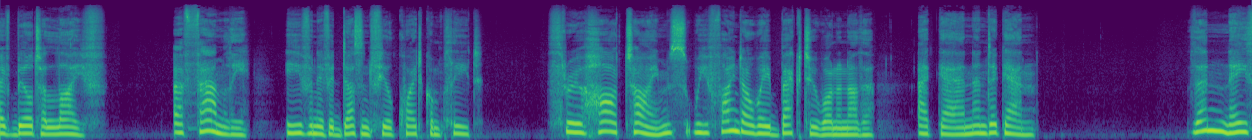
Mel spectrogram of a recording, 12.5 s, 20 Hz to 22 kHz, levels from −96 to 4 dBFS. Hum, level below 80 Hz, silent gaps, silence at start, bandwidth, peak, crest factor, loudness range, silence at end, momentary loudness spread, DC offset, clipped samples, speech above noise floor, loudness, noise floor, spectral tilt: none; -76 dBFS; none; 0 s; 17.5 kHz; -2 dBFS; 16 dB; 4 LU; 0 s; 11 LU; under 0.1%; under 0.1%; 52 dB; -18 LUFS; -69 dBFS; -5 dB/octave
